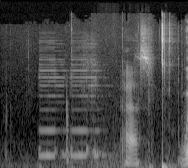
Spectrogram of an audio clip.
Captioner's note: beeping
